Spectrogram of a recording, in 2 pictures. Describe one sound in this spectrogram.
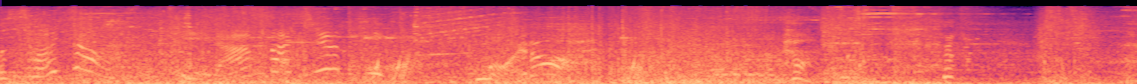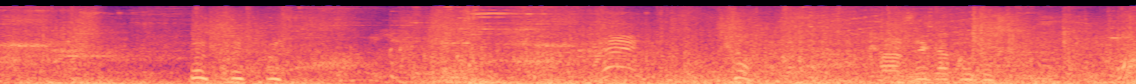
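Swords slash and magical blasts crash and whoosh in a fast fight.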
